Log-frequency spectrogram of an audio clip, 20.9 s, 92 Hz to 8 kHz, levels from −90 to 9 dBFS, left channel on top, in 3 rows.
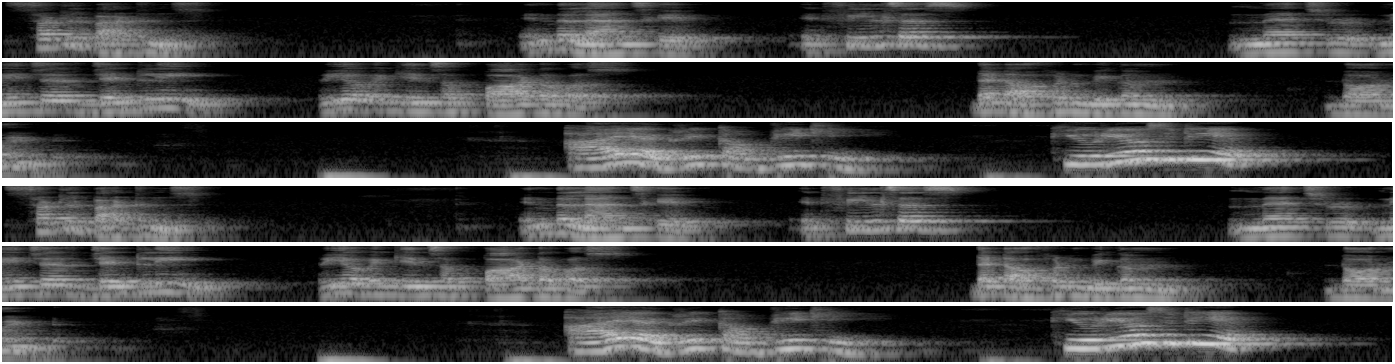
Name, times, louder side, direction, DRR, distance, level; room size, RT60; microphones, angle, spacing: voice 1, 0.0-1.0 2.6-3.5 4.0-4.8 6.1-8.1 8.5-10.1 11.8-12.9 13.6-14.2, right 1 dB, 85° right, 2 dB, 0.6 m, -28 dB
voice 2, 16.7-18.2 19.2-20.1, right 2 dB, ahead, -8 dB, 1.1 m, -18 dB
3.7 x 2.1 x 2.4 m, 0.68 s
head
